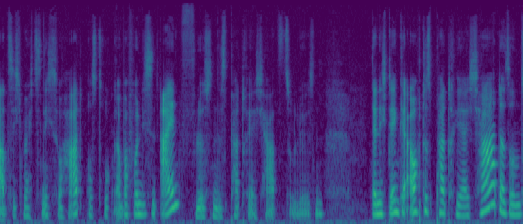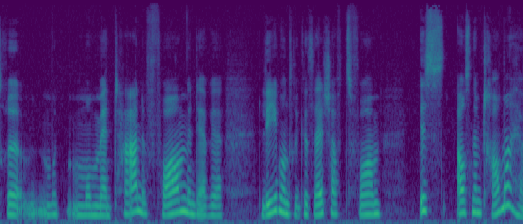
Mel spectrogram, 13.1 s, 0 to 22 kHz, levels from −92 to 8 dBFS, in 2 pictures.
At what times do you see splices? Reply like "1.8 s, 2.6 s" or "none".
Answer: none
